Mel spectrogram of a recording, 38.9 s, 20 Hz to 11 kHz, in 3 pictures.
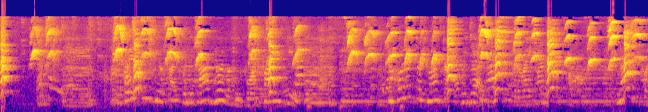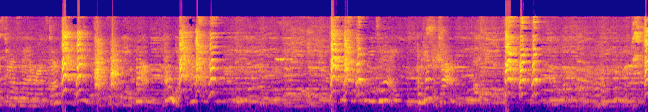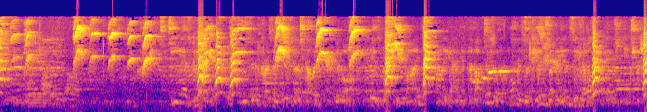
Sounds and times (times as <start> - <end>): Bow-wow: 0.0 - 0.4, 5.0 - 5.7, 8.7 - 9.2, 9.8 - 12.9, 14.2 - 15.4, 16.5 - 17.4, 19.6 - 20.3, 23.0 - 23.9, 25.7 - 26.6, 29.9 - 30.9, 33.6 - 34.7, 37.8 - 38.1
Music: 0.0 - 38.8.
